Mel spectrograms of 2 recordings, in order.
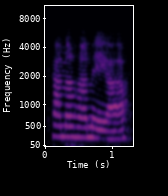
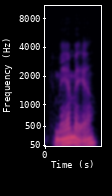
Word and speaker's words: Kamehameha: Um, the guy portraying Kamameha. Kamehameha. Oh, duh. Okay. I know how to pronounce it, but reading it was weird.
